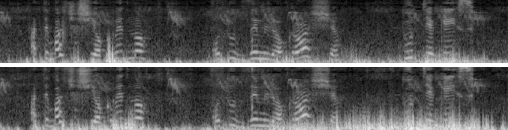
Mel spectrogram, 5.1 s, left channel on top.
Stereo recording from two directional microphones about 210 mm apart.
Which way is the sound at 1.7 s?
55° right (ahead or behind).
